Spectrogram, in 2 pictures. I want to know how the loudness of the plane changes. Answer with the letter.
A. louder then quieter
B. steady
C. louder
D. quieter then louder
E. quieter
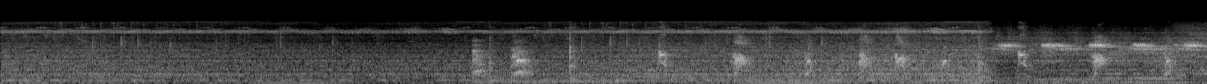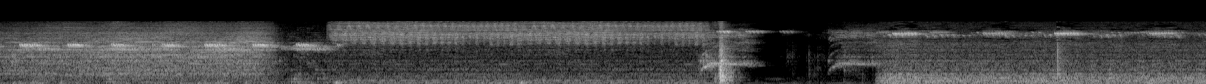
C.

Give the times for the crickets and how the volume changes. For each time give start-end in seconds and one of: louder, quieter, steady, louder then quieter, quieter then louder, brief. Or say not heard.
0.0-24.1 louder.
